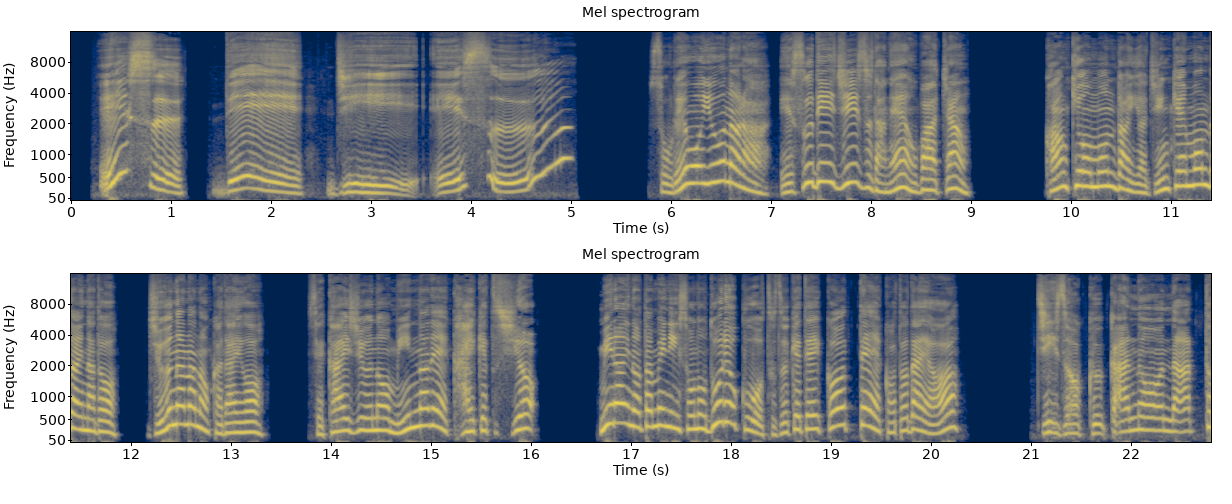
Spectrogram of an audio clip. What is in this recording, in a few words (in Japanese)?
おばちゃんと孫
